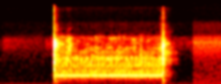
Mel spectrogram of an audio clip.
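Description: A telephone line rings once through the earpiece, a steady electronic burst about a second long framed by sharp clicks, followed by a fainter tone starting up. No one speaks.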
